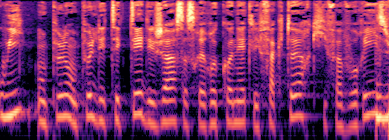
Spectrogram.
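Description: The very clean recording, with its silent background, has a woman speaking at a moderate pace with ordinary pitch variation. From France, Normandy. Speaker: sexologist. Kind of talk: podcast interview. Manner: lively.

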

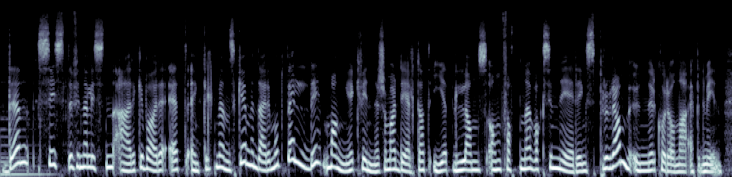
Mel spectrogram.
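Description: A woman of medium pitch speaks at a moderate pace with a dark, mellow tone, lively intonation, very even loudness and hardly any pauses. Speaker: podcast host. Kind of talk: scripted narration.

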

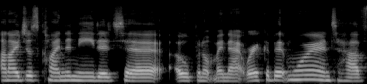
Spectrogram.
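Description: The recording is very clean with a silent background. A woman speaks with an Irish accent in a fairly low pitch, her intonation monotone and flat. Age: 20s. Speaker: Paralympic swimmer. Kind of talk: casual chat.

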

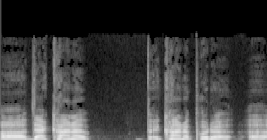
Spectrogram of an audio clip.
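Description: A man speaks in a plain, everyday voice at a fairly low pitch. The sound is dry and close with no echo, on a very clean recording with a silent background. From US West Coast, East Bay. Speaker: guitarist. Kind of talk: casual interview chat.

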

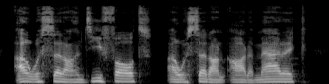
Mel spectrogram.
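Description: With an unremarkable speaking voice, a man talks at medium pitch and a moderate pace, with ordinary pitch variation and a dry, close sound with no echo. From central Massachusetts. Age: 20s. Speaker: podcaster and entrepreneur. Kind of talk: interview conversation.

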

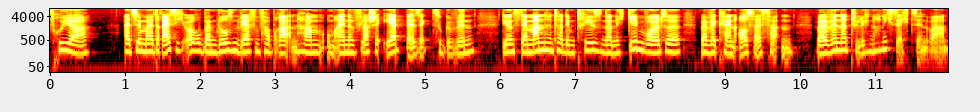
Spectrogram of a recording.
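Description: In a very clean recording with a silent background, a woman with an unremarkable speaking voice and a fairly low pitch talks at a moderate pace with fairly even intonation. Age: 30s. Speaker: podcaster. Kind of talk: personal monologue.

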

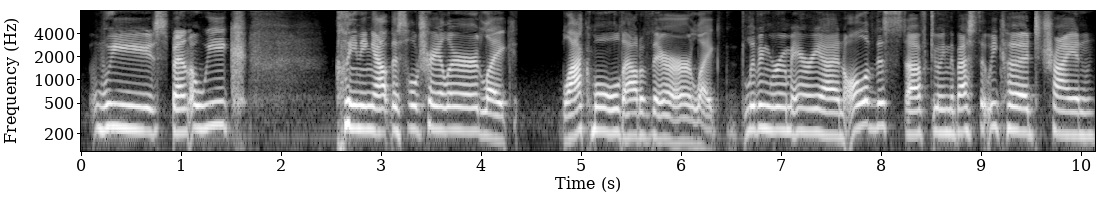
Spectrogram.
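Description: On a very clean recording with a silent background, a woman with an unremarkable speaking voice talks at a moderate pace and fairly high pitch, with ordinary pitch variation. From United States, moved between many states. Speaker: podcast guest sharing life story. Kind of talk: personal storytelling interview. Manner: casual, with fillers and restarts.

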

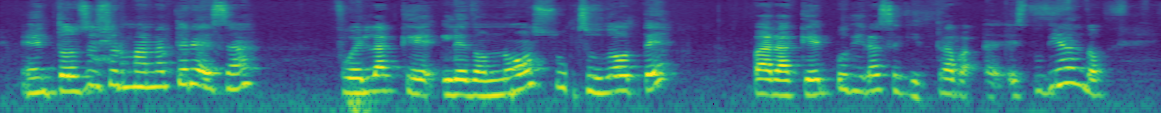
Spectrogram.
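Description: The speaker is a woman with a high voice. Her pitch varies in an ordinary way. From Mexico, Guadalajara, Jalisco. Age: 60s. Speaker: medical geneticist. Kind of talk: interview. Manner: halting.

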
